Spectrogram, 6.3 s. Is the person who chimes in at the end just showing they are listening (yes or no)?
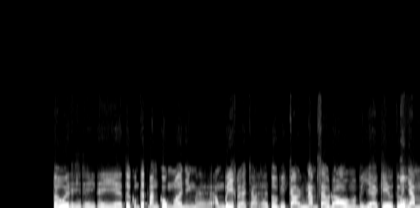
yes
